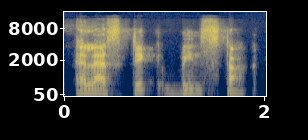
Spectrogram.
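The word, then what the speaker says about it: Elastic Beanstalk: is that elastic beanock everyone should pronounce it elastic bean stock write down elastic bean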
